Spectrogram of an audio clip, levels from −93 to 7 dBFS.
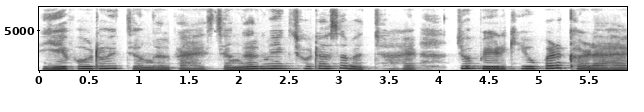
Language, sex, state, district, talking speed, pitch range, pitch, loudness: Hindi, female, Jharkhand, Palamu, 195 wpm, 225-290 Hz, 250 Hz, -15 LUFS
